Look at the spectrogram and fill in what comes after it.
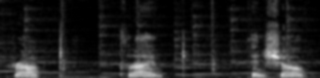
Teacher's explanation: If the ED is preceded by a voiced consonant sound such as B or V, it should be pronounced as a voiced D.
